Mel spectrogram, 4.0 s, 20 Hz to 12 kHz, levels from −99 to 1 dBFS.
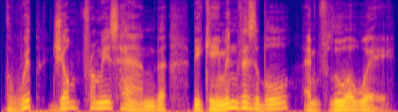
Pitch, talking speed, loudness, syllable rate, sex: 130 Hz, 165 wpm, -15 LUFS, 5.3 syllables/s, male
